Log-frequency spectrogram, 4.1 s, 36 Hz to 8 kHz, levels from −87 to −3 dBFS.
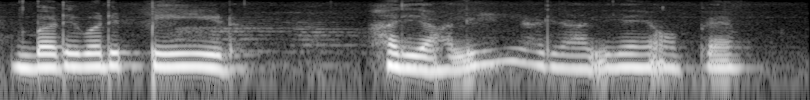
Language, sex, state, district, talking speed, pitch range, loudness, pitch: Hindi, female, Punjab, Fazilka, 150 wpm, 205-225 Hz, -14 LUFS, 215 Hz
